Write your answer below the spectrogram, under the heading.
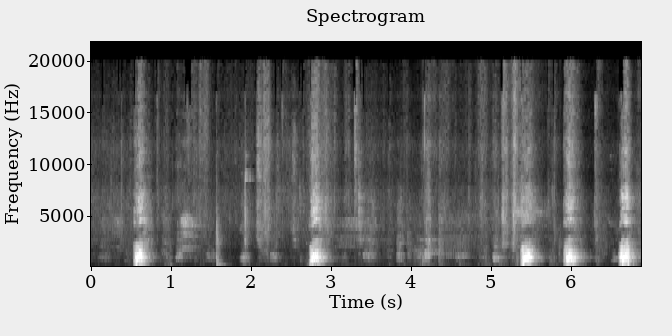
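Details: German Shepherd barking at a passing flock of sheep at the door: loud, separated single barks spaced roughly one second apart, with softer barks and faint voices between.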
